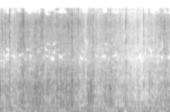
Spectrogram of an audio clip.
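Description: Plastic packaging crinkling irregularly as hands handle it.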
